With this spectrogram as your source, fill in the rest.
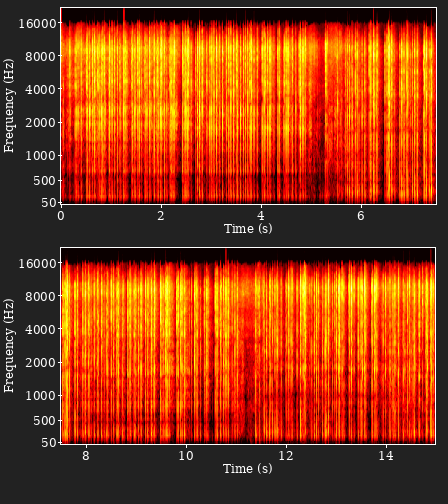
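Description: Long nails tap rapidly on the flat lid of a yellow L'Occitane cardboard gift box lying flat. The result is a dense, continuous stream of sharp, dry clicks with a bright, papery crackle and almost no ring.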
